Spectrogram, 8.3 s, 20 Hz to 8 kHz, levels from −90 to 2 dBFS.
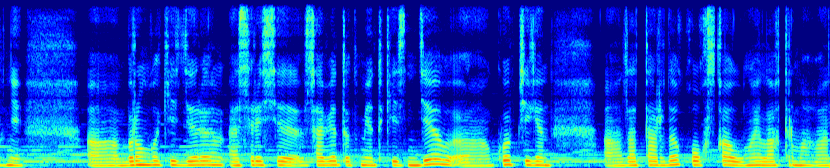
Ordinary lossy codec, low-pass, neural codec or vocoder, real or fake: none; none; none; real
